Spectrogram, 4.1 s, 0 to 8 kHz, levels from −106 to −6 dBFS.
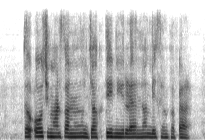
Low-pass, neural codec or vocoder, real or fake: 7.2 kHz; codec, 24 kHz, 3 kbps, HILCodec; fake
